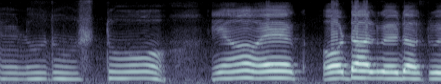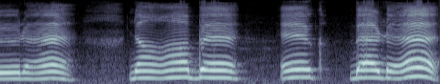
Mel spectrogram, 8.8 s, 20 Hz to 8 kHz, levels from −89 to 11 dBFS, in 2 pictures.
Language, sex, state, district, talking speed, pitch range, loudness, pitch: Hindi, female, Gujarat, Gandhinagar, 90 wpm, 220-250 Hz, -12 LUFS, 235 Hz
